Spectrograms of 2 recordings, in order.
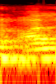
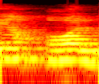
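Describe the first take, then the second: First: "all" misread with an A vowel, "al"; wrong reading. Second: "all" with a rounded AW vowel; correct reading. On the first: Teacher rejecting a reading for learners, wrong reading. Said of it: "all नहीं बोलेंगे". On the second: Teacher giving learners the right sound, correct reading. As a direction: say "all" as "awl". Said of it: "all बोलेंगे". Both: Shown as a demonstration.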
